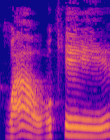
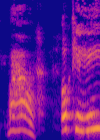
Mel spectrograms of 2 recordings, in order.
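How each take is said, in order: First: It sounds mocking and sarcastic. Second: It sounds warm and supportive.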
